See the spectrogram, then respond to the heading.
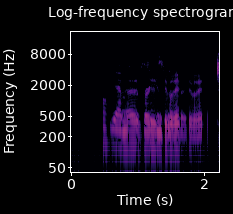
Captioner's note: speaking French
